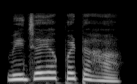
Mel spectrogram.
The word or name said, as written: ವಿಜಯಪಟಹ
